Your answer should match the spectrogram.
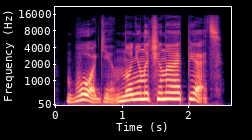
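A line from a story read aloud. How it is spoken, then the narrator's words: Groaning. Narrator (Russian): застонал Июль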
